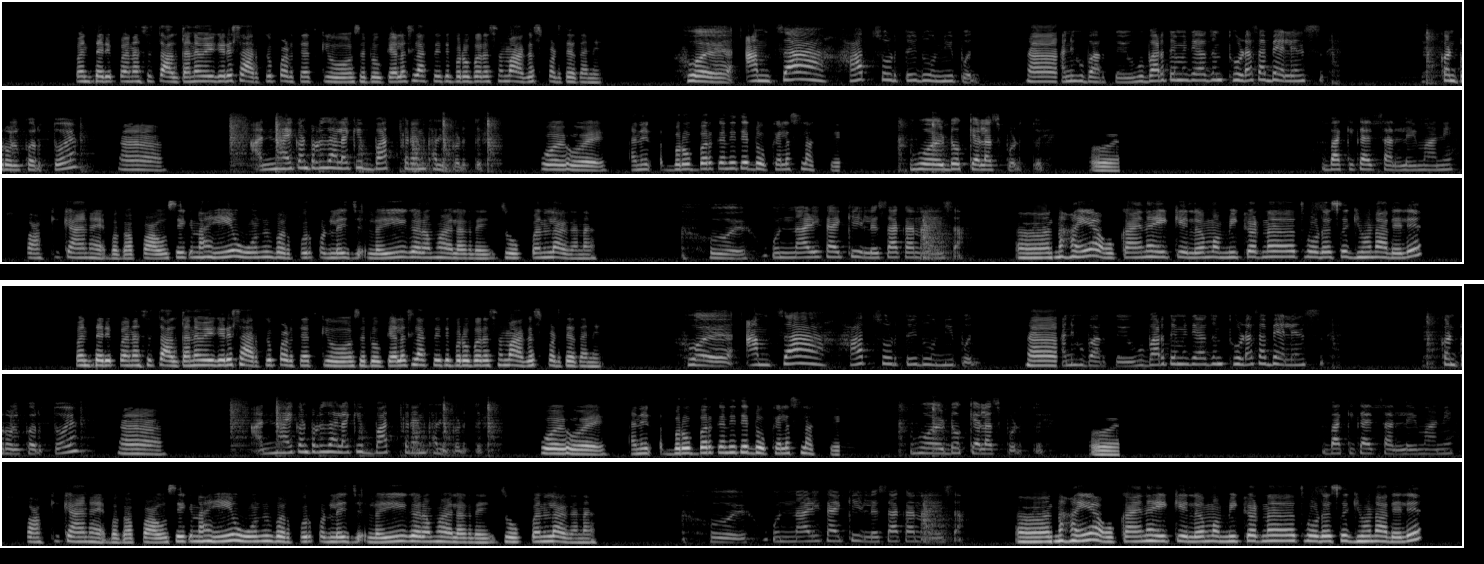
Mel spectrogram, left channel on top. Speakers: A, on the right (about 50°); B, on the left (about 85°).
A: पण तरी पण असं चालताना वगैरे सारखं पडतात किं असं डोक्यालाच लागते ते बरोबर असं मागच पडतात आणि
B: होय आमचा हात सोडतोय दोन्ही पण
A: हा
B: आणि उबारतोय उभारतो म्हणजे अज थोडासा बॅलन्स कंट्रोल करतो तोय
A: हा
B: आणि नाही कंट्रोल झाला की बात कऱन खाली पडतोय
A: होय होय आणि बरोबर कि नाई ते डोक्यालाच लागत
B: व डोक्यालाच पडतोय
A: होय.
B: बाकी काय चाललय म आणि
A: बाकी काय नाही बघा पाऊस एक ी नाही ऊन भरपूर पडलय ज लही गरम व्हाय लागलंय झोप पण लाग ना
B: होय उन्हाळी काय केलं सा का नाही स
A: अं नाही अ काय नाही केलं मम्मीकडनं थोडस घेऊन आलेले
